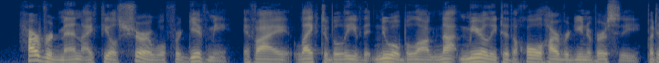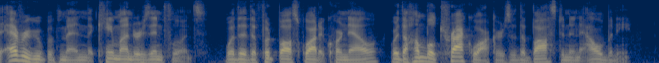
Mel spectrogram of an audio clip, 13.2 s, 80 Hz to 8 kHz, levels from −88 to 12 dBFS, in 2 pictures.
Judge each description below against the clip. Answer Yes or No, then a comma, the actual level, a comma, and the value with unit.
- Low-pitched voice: Yes, low, 105 Hz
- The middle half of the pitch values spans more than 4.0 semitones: No, average, 3.2 semitones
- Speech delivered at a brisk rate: Yes, fast, 230 wpm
